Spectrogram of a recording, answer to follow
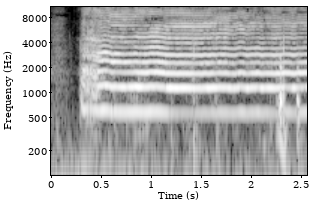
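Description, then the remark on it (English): A sustained, high-pitched sung chandelier scream holds one steady piercing note for over two seconds, rich in bright overtones, loud and alone with no talking. “I was able to do a chandelier scream.”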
